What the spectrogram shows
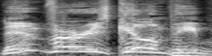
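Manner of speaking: very high-pitched comic character voice. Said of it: "say it like Red Fox".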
